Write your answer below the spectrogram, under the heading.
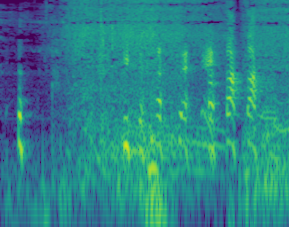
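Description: breathing into the microphone

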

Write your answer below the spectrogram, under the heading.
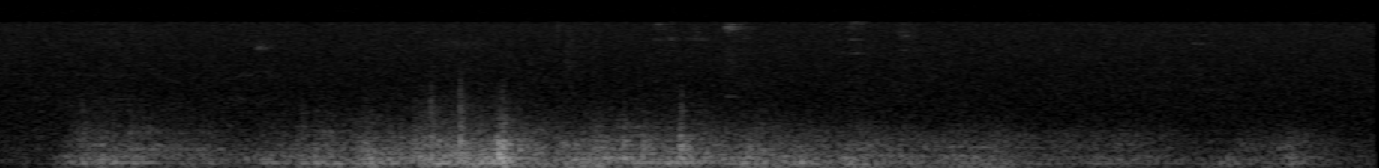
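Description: thunder rumbling

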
